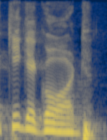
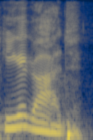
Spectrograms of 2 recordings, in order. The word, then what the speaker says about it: Kierkegaard: A pronúncia é Kierkegaard, né, em dinamarquês. Nós dizemos Kierkegaard. Assim, mas o curioso é o seguinte, que nós não dizemos Washington, nós dizemos Washington.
